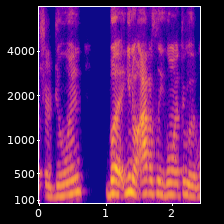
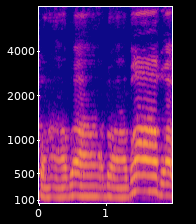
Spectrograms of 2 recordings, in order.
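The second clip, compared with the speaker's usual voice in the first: very slow, boring, droning lecturer voice; 2 semitones lower, 4 dB quieter than usual. Mocking how a certain school teacher sounds: imitating a droning teacher voice. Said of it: "that type of voice".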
